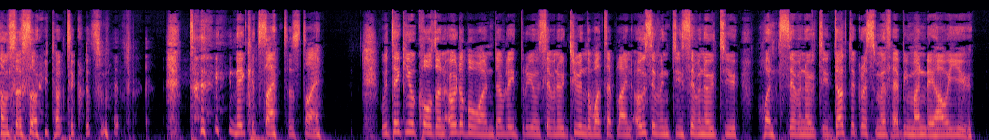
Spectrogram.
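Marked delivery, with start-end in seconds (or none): 0.0-4.8 talking through a laughing fit, higher. Starting a call-in segment, caught in a laughing fit: laughing while talking.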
